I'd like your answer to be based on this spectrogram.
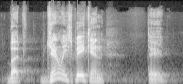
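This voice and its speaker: An animated male voice with a Texan accent. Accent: Texan American. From Texas, Houston. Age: 60s. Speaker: criminal defense attorney. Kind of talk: casual chat.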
